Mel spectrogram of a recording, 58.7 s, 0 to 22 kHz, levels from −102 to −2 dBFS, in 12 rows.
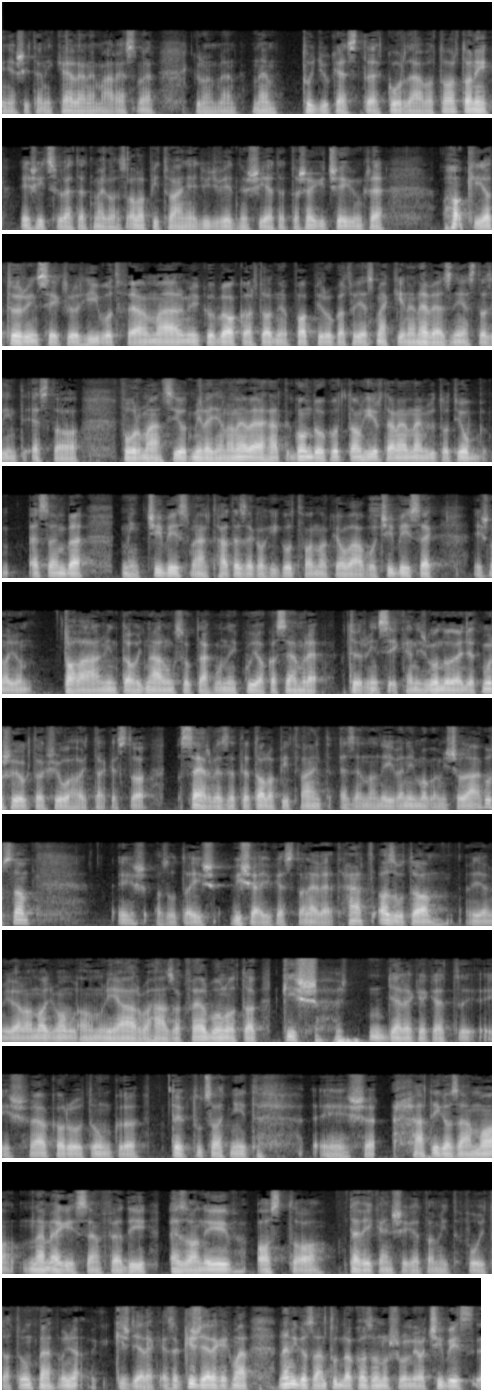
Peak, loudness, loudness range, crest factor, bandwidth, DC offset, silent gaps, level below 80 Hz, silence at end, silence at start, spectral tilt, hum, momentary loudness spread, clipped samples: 0 dBFS; -25 LUFS; 6 LU; 24 dB; 8 kHz; under 0.1%; none; -40 dBFS; 0 s; 0 s; -5.5 dB/octave; none; 11 LU; under 0.1%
